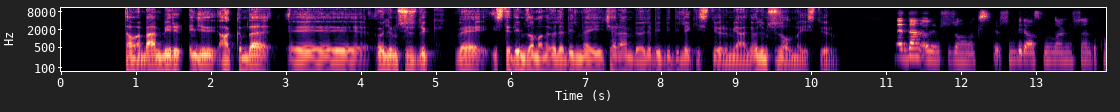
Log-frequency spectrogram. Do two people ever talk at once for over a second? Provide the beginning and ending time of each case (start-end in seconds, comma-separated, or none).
none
